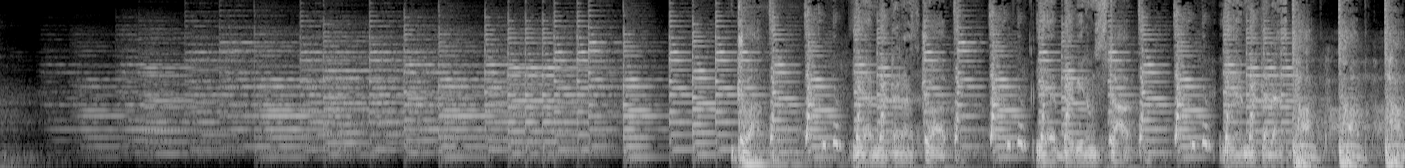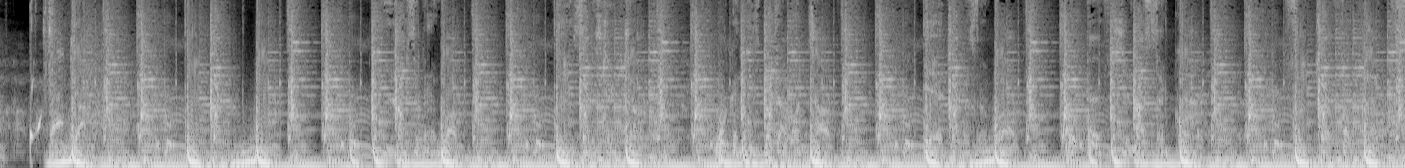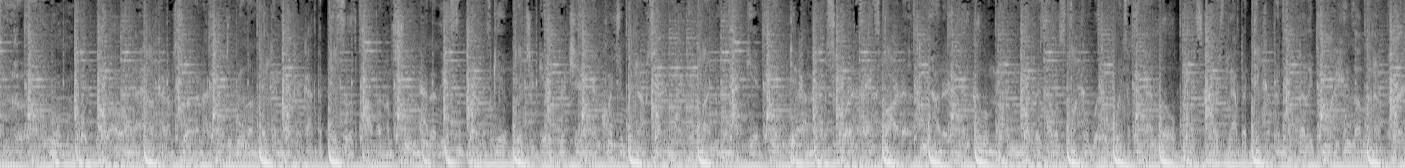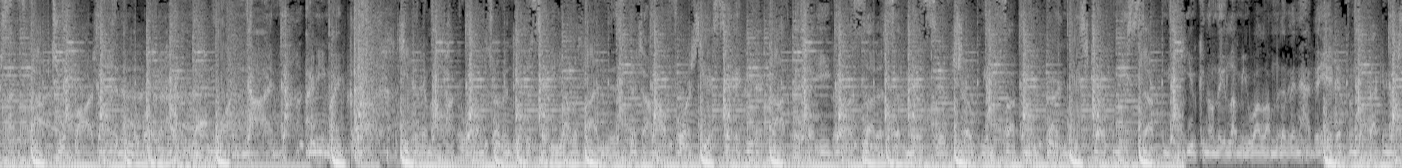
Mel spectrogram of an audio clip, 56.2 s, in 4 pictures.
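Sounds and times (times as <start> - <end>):
phonk music: 1.2 - 56.1.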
